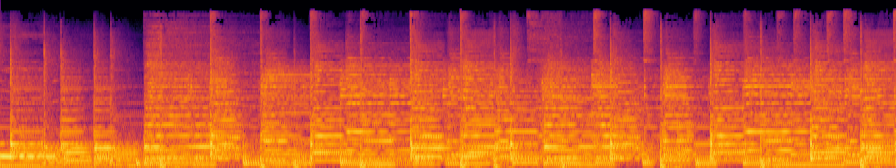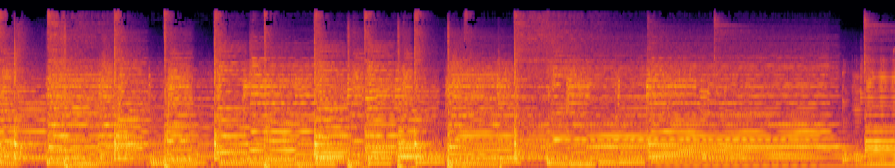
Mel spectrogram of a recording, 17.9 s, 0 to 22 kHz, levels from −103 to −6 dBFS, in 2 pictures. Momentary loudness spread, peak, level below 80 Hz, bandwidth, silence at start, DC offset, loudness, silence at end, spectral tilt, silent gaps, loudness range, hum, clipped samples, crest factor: 4 LU; -2 dBFS; -36 dBFS; 17 kHz; 0 s; under 0.1%; -19 LUFS; 0 s; -5 dB/octave; none; 2 LU; none; under 0.1%; 18 dB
